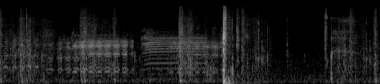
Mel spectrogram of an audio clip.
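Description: Minecraft sheep bleating on a sheep farm in the video game, a few short nasal bleats close by with a sharp click partway through, no speech.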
